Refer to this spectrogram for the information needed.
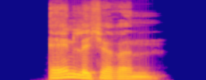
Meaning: strong dative masculine/neuter singular comparative degree of ähnlich
- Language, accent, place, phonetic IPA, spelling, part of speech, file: German, Germany, Berlin, [ˈɛːnlɪçəʁəm], ähnlicherem, adjective, De-ähnlicherem.ogg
